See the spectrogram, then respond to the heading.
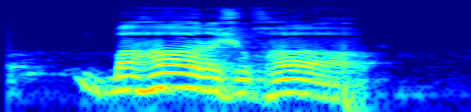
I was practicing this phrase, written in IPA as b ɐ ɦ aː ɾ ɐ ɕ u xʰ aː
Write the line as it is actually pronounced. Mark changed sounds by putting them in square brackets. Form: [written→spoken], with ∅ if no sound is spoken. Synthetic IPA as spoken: b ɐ ɦ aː ɾ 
